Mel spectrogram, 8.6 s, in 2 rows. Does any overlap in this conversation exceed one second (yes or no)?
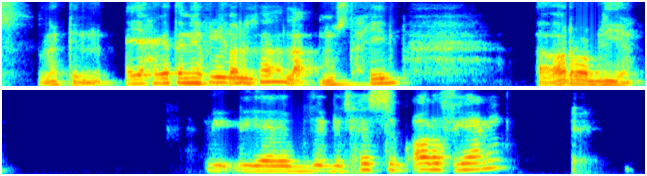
no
